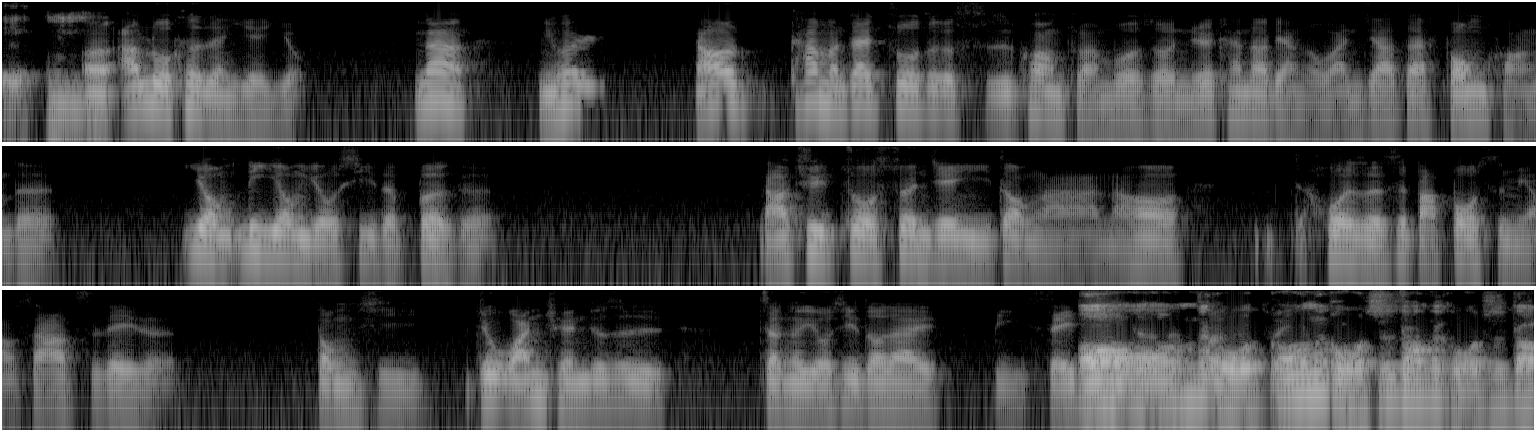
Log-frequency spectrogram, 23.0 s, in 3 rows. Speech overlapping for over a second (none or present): present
